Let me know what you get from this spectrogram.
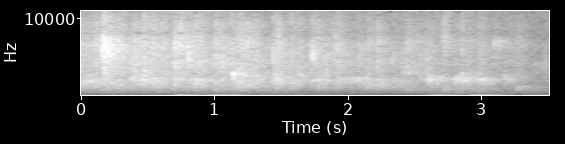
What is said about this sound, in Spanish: así que pido un aplauso para los hermanos expositores que nos van a acompañar.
